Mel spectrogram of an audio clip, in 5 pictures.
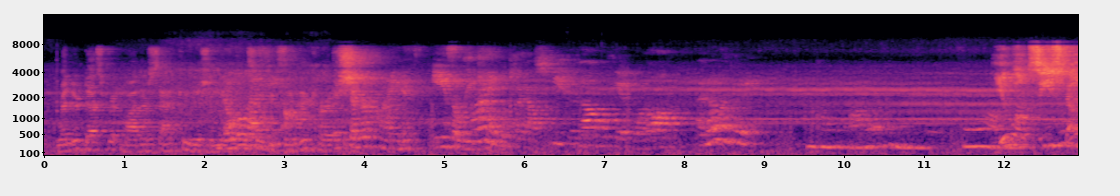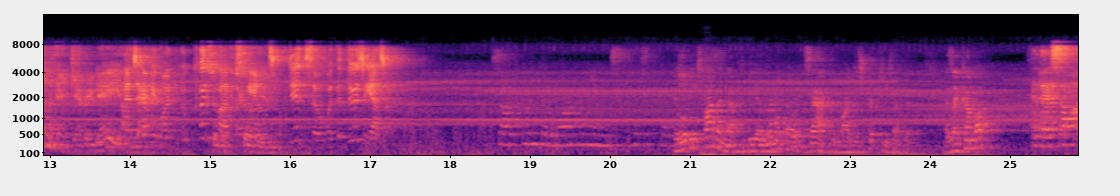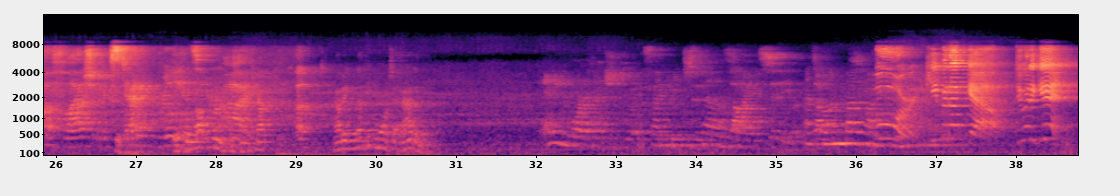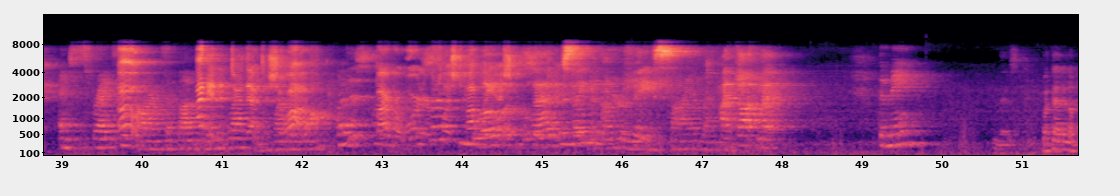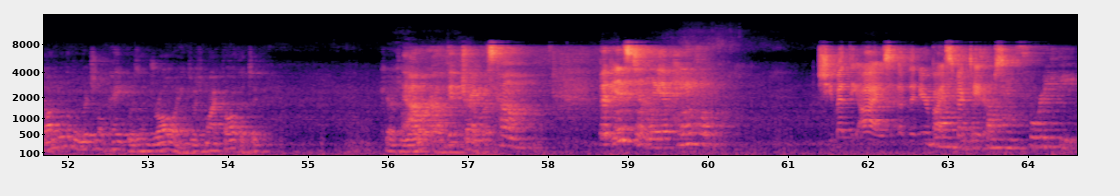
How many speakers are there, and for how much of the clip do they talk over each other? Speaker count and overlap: nine, about 38%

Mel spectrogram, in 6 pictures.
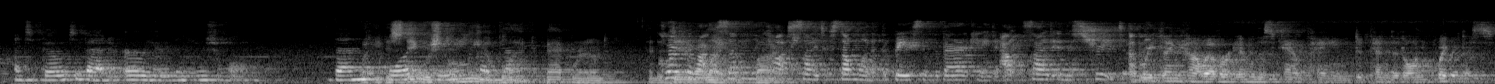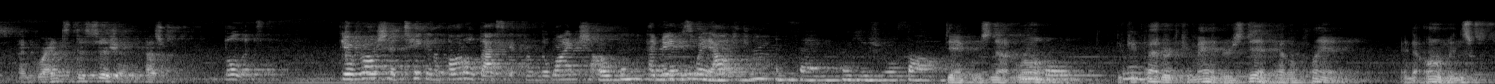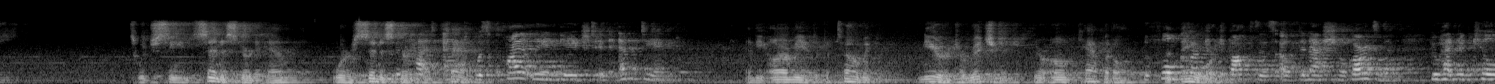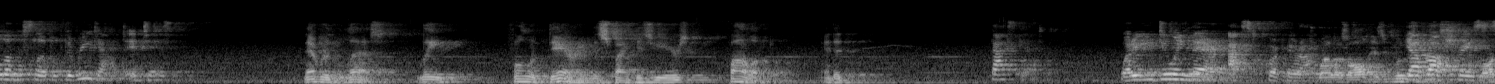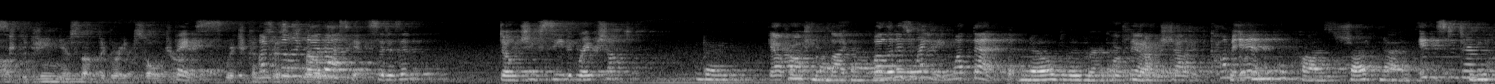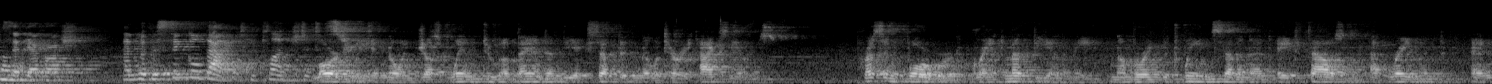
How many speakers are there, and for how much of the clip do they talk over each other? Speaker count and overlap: four, about 22%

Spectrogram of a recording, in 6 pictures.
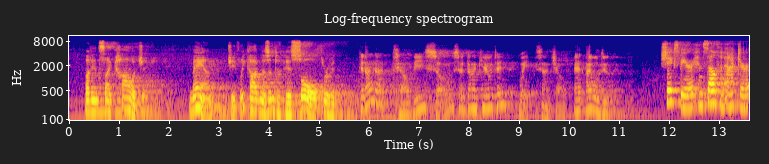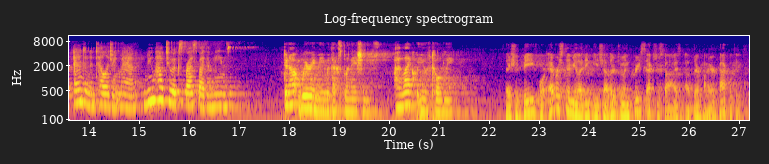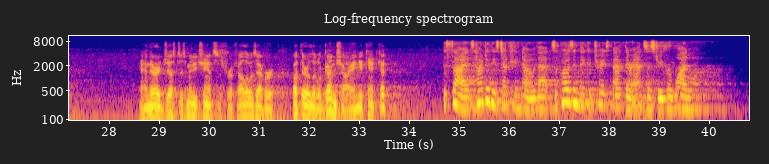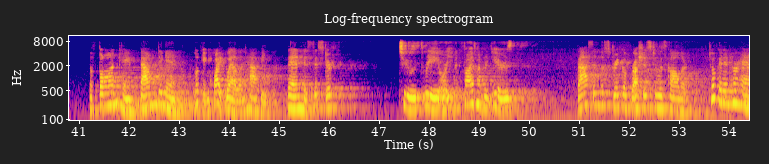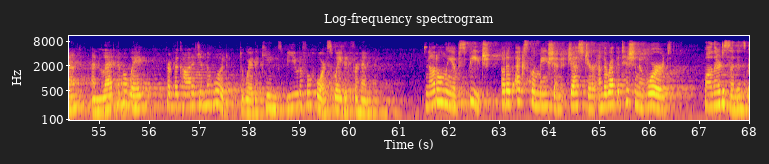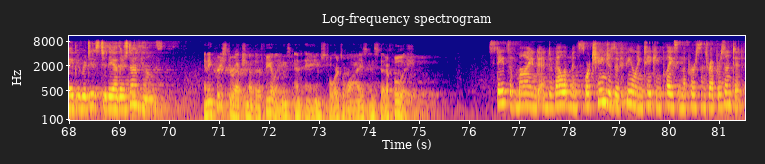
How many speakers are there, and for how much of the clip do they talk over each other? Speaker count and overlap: eight, no overlap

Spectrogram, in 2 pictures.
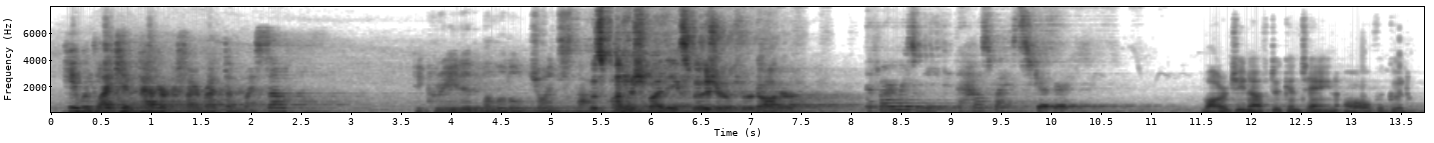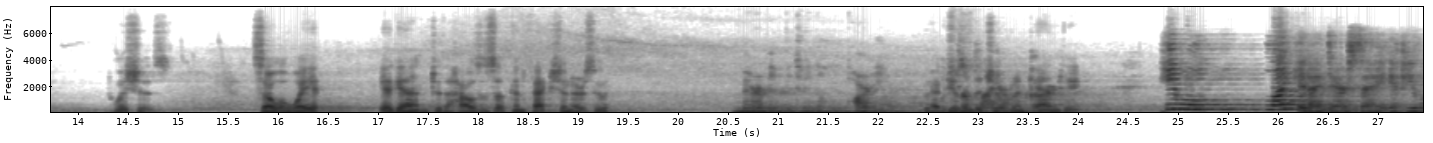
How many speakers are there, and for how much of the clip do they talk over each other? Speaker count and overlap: five, about 8%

